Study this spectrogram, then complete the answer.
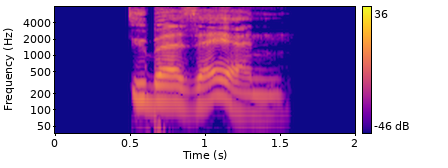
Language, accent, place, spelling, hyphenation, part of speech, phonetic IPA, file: German, Germany, Berlin, übersäen, über‧sä‧en, verb, [yːbɐˈzɛːən], De-übersäen.ogg
- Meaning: to strew, to stud, to litter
